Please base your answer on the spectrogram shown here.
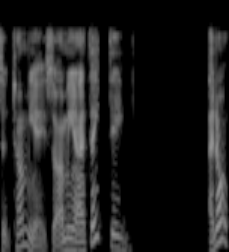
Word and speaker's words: Tomie: think they pronounced it Tomie. So I mean, I don't think the English pronunciation is really kind of rock solid on that. I think they keep changing their mind.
